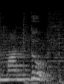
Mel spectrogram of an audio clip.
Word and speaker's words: манду: На 6 месте идет корейское блюдо, которое называется манду. Его произношение очень сильно похоже на слово, на наше слово манты.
